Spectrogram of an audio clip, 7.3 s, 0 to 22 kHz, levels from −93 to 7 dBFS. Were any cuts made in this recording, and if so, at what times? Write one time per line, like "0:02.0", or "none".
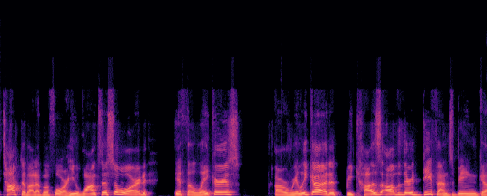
none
